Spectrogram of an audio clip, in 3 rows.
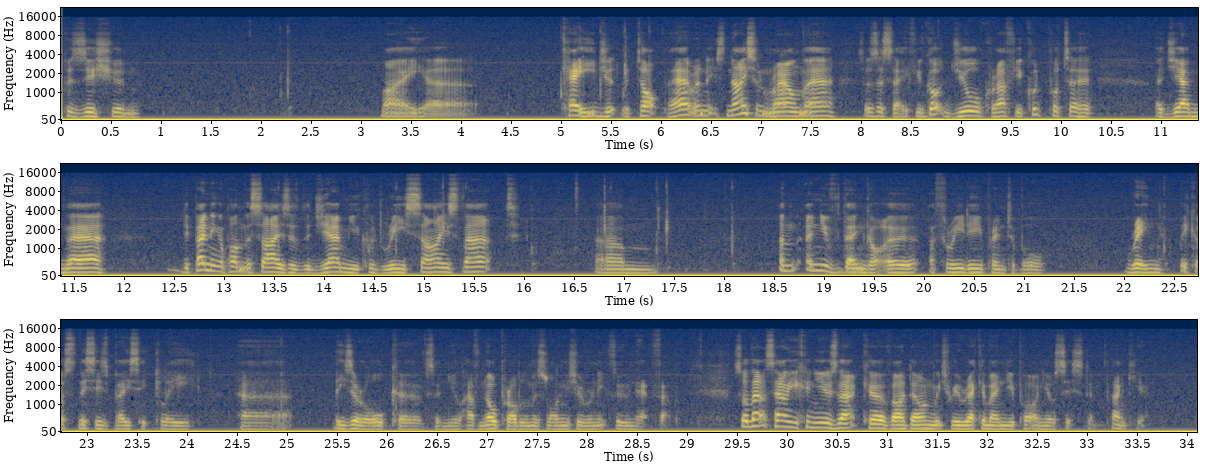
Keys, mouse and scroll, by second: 3.7 middle click, 4.2-5.4 middle drag, 8.7-10.5 drag, 10.5-13.6 middle drag, 19.9 middle click, 25.0-27.8 middle drag.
